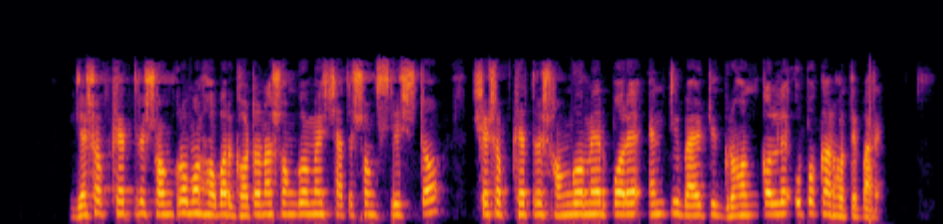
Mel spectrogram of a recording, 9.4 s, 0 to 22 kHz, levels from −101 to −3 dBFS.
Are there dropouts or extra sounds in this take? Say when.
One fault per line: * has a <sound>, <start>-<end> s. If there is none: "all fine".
all fine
